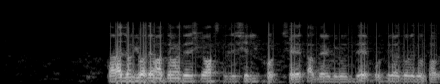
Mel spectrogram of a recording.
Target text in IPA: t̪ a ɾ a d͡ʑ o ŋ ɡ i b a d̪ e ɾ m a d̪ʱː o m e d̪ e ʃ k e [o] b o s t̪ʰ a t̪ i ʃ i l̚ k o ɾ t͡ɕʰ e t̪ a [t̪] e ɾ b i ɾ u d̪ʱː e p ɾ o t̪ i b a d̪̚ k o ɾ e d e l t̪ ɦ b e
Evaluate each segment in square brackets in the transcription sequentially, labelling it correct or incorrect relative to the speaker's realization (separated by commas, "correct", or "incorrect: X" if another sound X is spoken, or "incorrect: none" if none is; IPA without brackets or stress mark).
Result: incorrect: ɔ, incorrect: d̪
